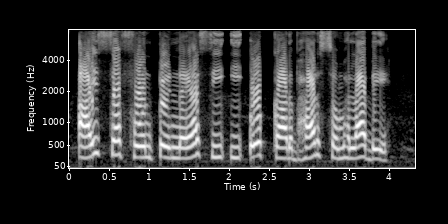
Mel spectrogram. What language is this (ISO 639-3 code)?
mag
